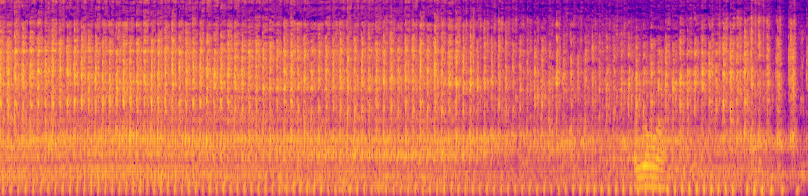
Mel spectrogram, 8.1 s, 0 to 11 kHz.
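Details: Yamaha Mio i 125 at idle before repair: fast, sharp metallic rattle on every firing stroke, piston slap; fixed by replacing the block set.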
